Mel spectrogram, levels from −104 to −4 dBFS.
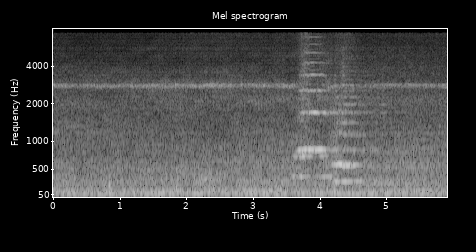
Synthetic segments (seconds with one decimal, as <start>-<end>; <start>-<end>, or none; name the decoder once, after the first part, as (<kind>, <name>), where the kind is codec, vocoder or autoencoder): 0.0-4.6 (codec, DAC)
